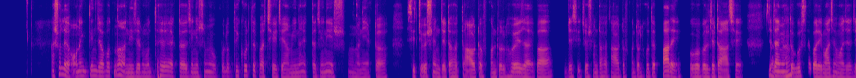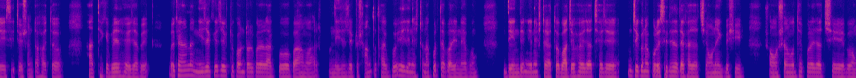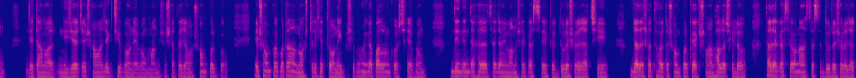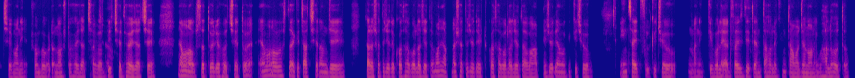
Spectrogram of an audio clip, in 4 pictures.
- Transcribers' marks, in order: tapping; "probable" said as "pobable"; other background noise; "control" said as "contro"; lip smack
- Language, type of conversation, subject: Bengali, advice, আমি কীভাবে শান্ত ও নম্রভাবে সংঘাত মোকাবিলা করতে পারি?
